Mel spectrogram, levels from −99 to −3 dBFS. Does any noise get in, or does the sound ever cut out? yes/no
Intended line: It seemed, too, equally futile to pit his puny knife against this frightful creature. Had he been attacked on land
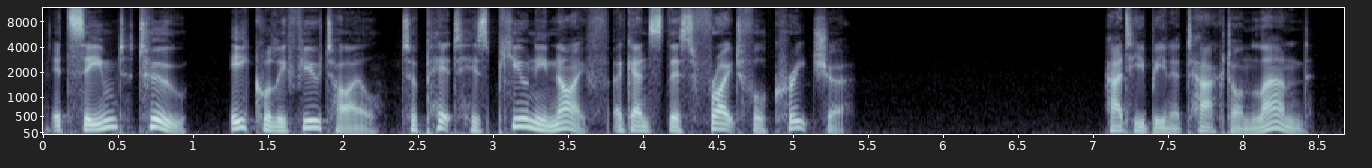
no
